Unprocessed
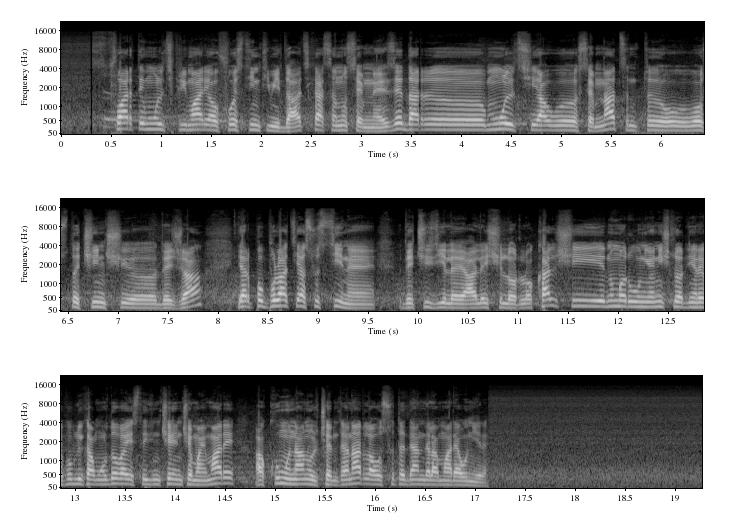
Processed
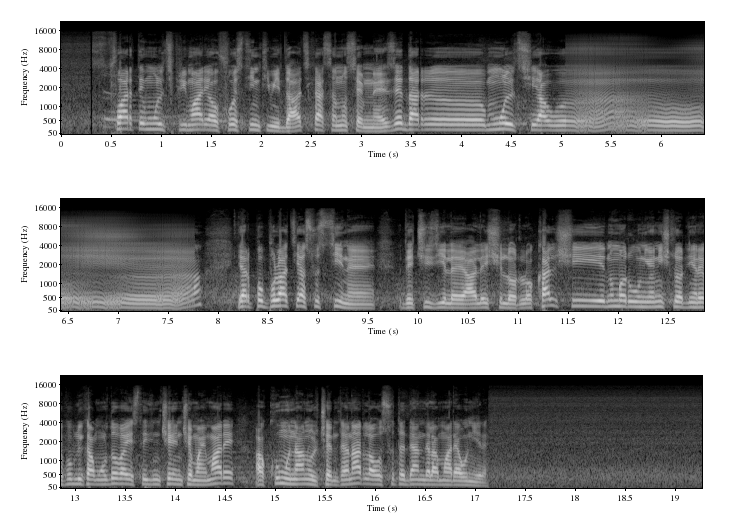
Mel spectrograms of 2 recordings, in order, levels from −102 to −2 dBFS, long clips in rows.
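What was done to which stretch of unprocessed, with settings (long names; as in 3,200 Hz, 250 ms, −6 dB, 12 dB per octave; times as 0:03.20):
0:05.04–0:07.76: spectrum smeared in time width 397 ms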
